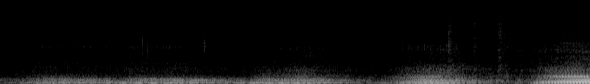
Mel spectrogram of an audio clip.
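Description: Low rolling rumble that swells and fades in waves every second or two as the burner fires; the boiler runs rough, cause unclear.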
